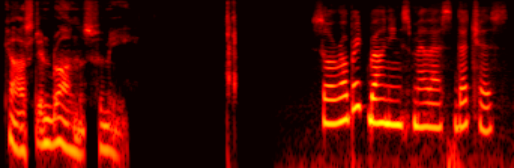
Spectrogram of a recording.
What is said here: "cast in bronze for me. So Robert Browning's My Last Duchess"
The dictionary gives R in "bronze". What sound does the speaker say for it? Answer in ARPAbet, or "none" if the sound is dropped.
R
